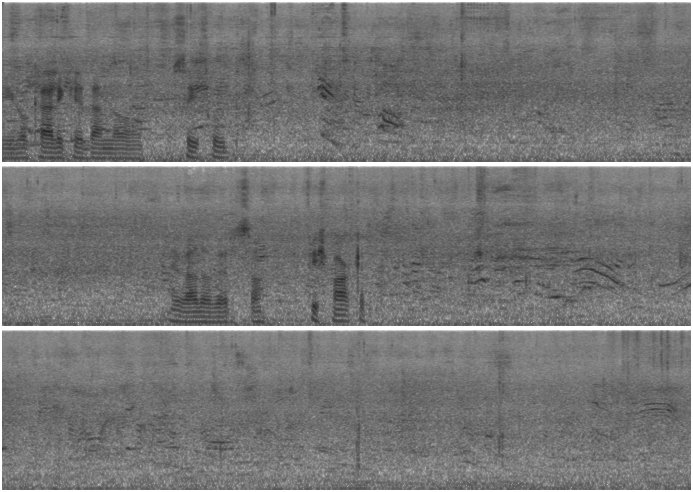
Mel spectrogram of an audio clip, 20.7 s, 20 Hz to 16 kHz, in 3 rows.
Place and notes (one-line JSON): {"title": "Unnamed Road, Folkestone, Regno Unito - GG Folkestone-Harbour-D 190524-h14-30", "date": "2019-05-24 14:30:00", "description": "Total time about 36 min: recording divided in 4 sections: A, B, C, D. Here is the fourth: D.", "latitude": "51.08", "longitude": "1.19", "altitude": "4", "timezone": "Europe/London"}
